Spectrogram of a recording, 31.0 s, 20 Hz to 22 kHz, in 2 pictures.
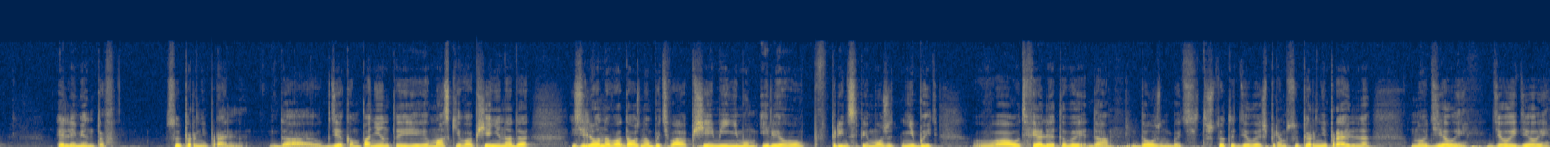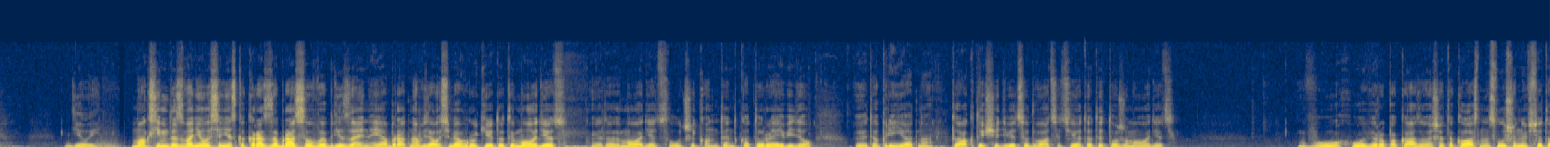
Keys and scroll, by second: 2.2 shift+p, 2.2 alt+shift+l, 2.5 shift+o, 10.5 shift+p, 13.6 shift+p, 23.4 shift+0, 24.4 super+\.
